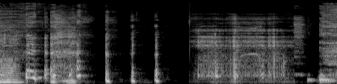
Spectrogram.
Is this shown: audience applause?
no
